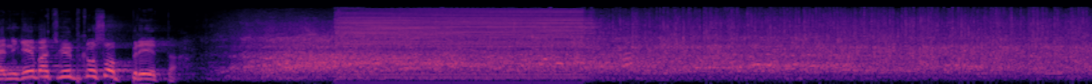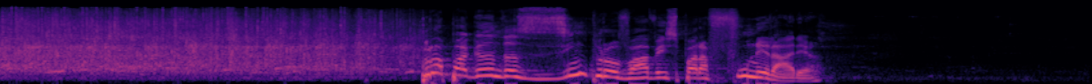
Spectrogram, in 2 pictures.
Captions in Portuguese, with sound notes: Ninguém bate em mim porque eu sou preta! [campainha] 'Propagandas improváveis para funerárias'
